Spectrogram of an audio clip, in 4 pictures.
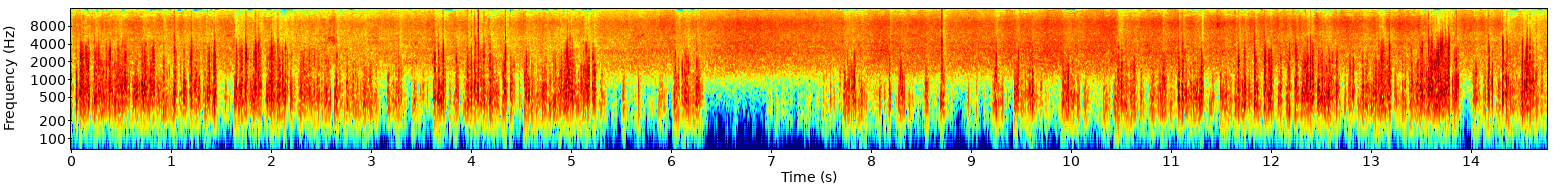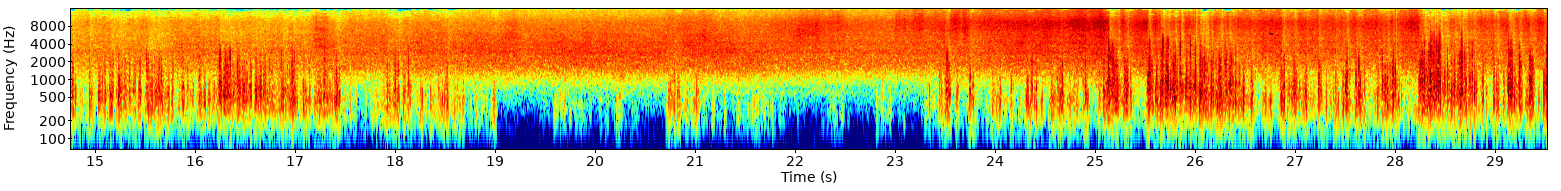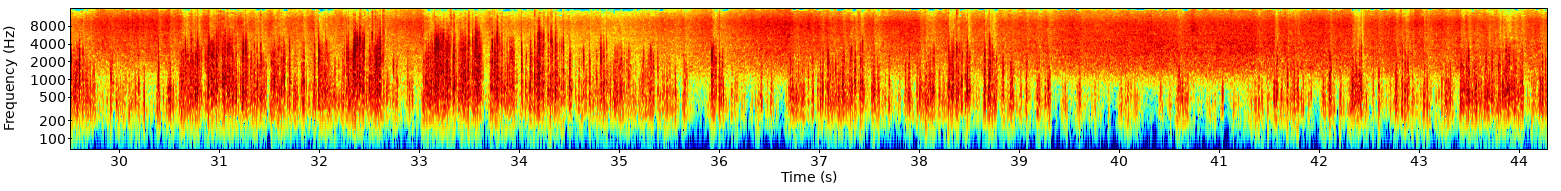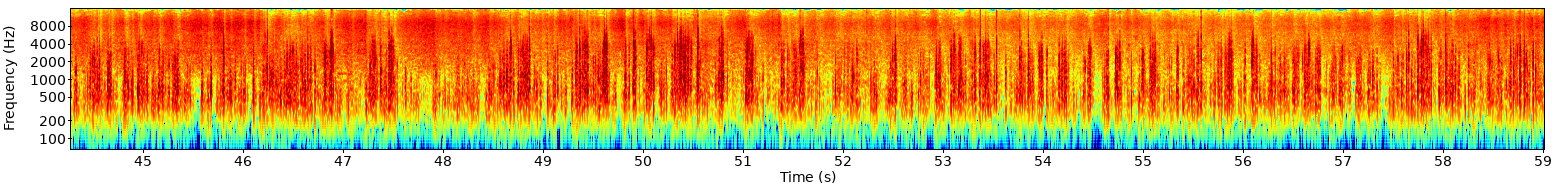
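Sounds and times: wind buffeting microphone: 0:00.0 - 0:06.4, 0:07.4 - 0:21.9, 0:22.8 - 0:59.0.

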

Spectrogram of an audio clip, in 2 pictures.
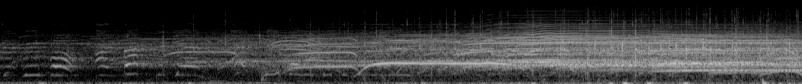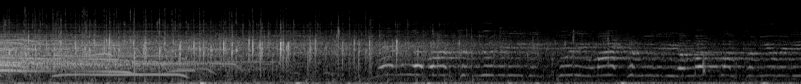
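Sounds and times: crowd cheering and whooping: 0:00.8 - 0:11.4
scattered clapping: 0:01.5 - 0:13.9.

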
